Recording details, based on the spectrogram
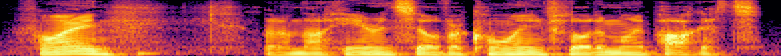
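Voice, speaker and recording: A man playing a cocky, foul-mouthed, impatient gang boss in a dark fantasy audio drama, with gruff, swaggering delivery. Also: fairly low pitch, steady tone, normal speed, lightly acted. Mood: sardonic, impatient. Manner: swaggering, gruff commands and coarse swearing.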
